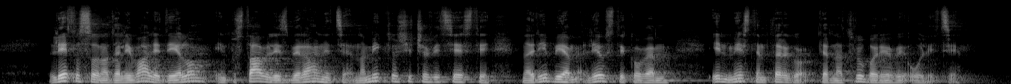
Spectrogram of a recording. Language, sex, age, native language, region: Slovenian, male, 50-59, Slovenian, Savinja region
